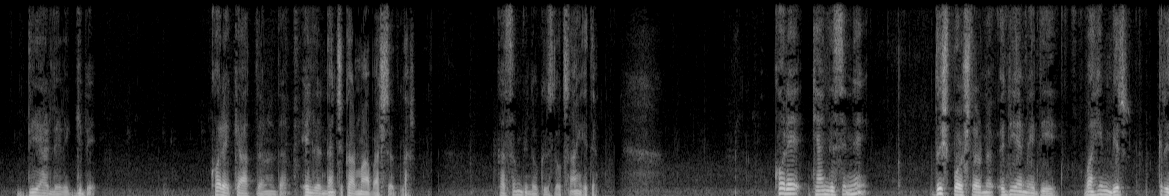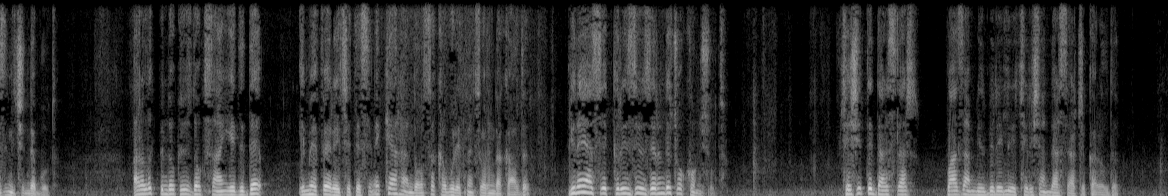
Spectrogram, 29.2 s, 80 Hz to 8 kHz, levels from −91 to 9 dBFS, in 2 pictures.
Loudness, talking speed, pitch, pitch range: -22 LUFS, 90 wpm, 130 Hz, 95-160 Hz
